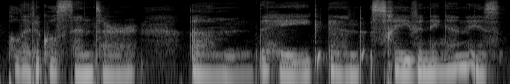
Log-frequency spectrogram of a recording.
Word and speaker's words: Scheveningen: So the next one, and I've heard like foreigners or like non-Dutch speaking people make the craziest pronunciations of this one, to the point where they almost said a word that you cannot say. But it sounded pretty close. So this is called Scheveningen. Scheveningen.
